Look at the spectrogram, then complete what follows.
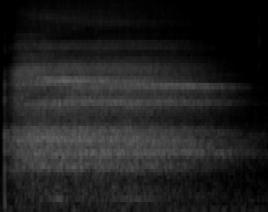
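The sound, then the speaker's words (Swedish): A long, deep exhale through the mouth after a deep breath in through the nose, a soft airy whoosh lasting a couple of seconds that gradually fades out. Fairly quiet, with no talking. “Och andas ut genom munnen.”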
